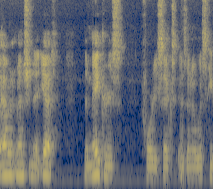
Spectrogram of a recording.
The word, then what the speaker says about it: Maker's: Not Elijah Craig. This is Makers. Makers. Rhymes with bakers, but I don't have any bakers today.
